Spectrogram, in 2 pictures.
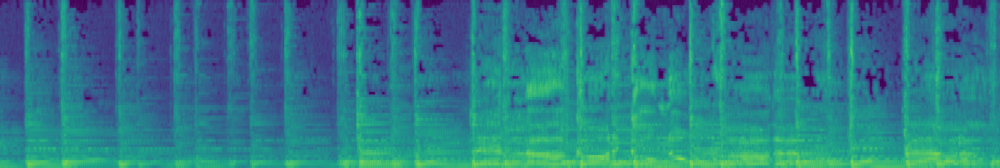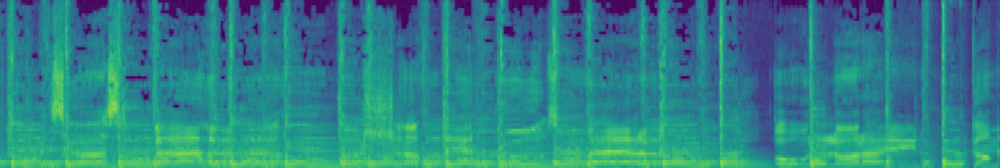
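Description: Banjo played in a steady, driving strummed rhythm, a long instrumental stretch of a bluegrass-style song.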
